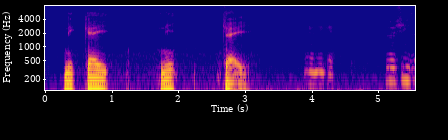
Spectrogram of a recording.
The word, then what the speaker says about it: Nikkei: If you want to learn more confusing names for the name of an index, Japanese pronunciation Nikkei.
